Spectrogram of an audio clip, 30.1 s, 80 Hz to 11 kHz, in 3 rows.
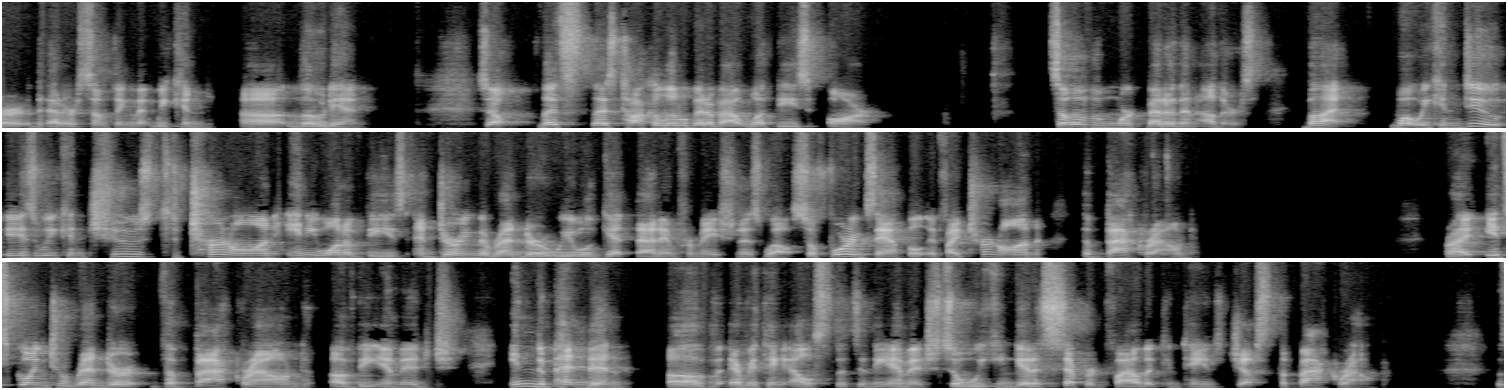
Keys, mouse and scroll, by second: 18.4-23.1 drag.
